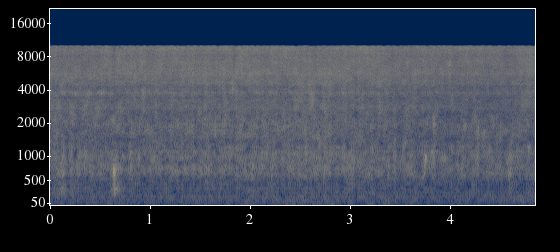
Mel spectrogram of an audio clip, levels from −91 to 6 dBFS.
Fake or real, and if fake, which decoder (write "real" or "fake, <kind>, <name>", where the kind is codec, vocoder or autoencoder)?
fake, vocoder, Vocos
